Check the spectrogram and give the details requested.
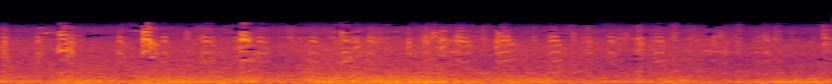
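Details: A colony of skimmers at a beach bird sanctuary at dawn gives short, nasal, barking yaps about once a second, overlapping in a busy chorus over a steady low rumble of surf or wind.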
